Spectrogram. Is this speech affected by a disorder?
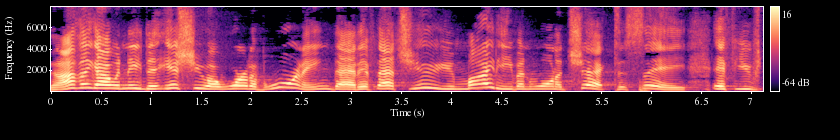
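No.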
